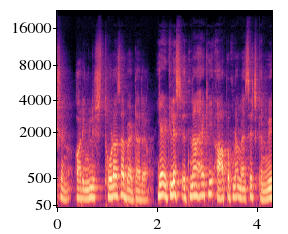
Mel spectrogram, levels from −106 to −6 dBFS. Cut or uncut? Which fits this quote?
uncut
